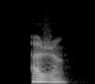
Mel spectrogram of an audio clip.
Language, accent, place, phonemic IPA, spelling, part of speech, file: French, France, Lyon, /a ʒœ̃/, à jeun, prepositional phrase, LL-Q150 (fra)-à jeun.wav
- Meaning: on an empty stomach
